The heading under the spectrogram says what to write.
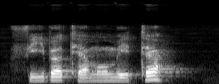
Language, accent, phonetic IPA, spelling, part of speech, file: German, Austria, [ˈfiːbɐtɛʁmoˌmeːtɐ], Fieberthermometer, noun, De-at-Fieberthermometer.ogg
- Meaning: medical thermometer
